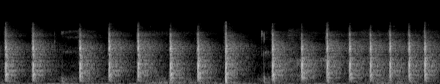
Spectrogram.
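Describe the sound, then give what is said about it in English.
A knife slices through stemless mushroom caps laid cap-side down for meatloaf, cutting thin slices: many crisp, even chops in a quick, steady rhythm with a brief hitch partway through, and no talk. “slice right through them. I'm trying to make nice thin slices. But it's okay if that's not the way it turns out, because it's going into a meatloaf.”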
